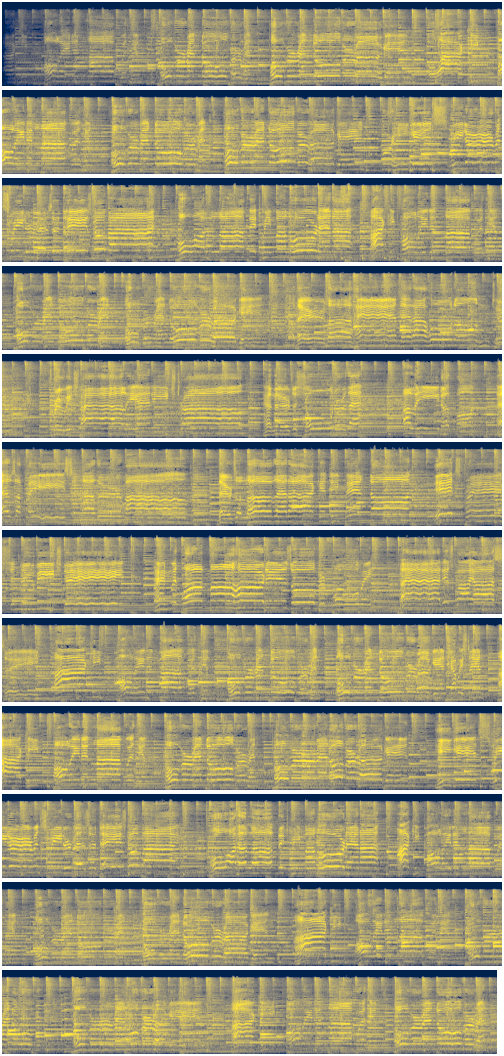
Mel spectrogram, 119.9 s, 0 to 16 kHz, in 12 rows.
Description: Revelation 1:9 Service Type: Sunday Evening "All right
